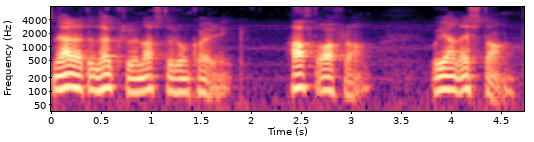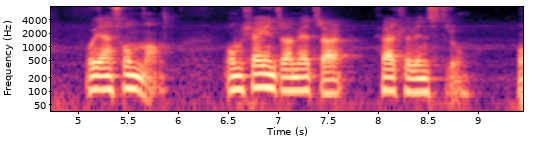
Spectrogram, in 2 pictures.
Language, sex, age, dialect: Faroese, male, 36-60, Suðuroy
